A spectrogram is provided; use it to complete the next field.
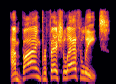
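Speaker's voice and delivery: ordinary delivery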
